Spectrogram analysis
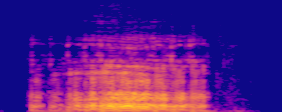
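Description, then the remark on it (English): A zebra under a tree at a zoo night safari calls once, loud, with a harsh, braying whinny that lasts about a second and a half before cutting off. No other sounds accompany it. “There were zebras under a tree.”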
